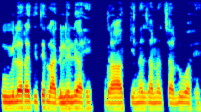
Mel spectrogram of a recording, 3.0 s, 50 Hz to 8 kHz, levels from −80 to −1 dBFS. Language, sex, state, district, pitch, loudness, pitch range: Marathi, male, Maharashtra, Nagpur, 115 Hz, -16 LUFS, 115-120 Hz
